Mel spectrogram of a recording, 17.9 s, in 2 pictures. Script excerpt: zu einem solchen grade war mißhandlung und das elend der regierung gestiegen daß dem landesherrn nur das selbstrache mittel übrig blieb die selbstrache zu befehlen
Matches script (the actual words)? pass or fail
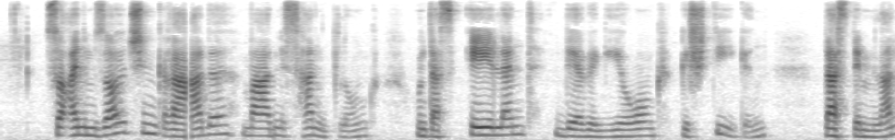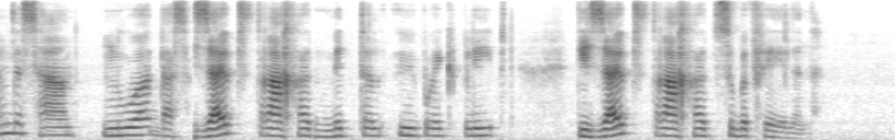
pass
